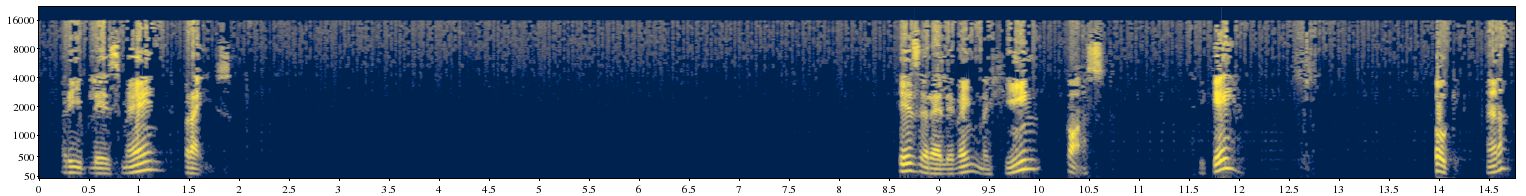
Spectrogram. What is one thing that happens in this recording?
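A man speaks in a lecturing tone, with pauses.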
